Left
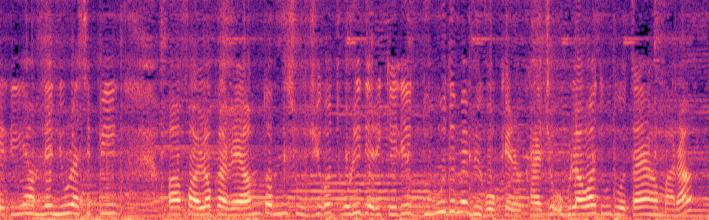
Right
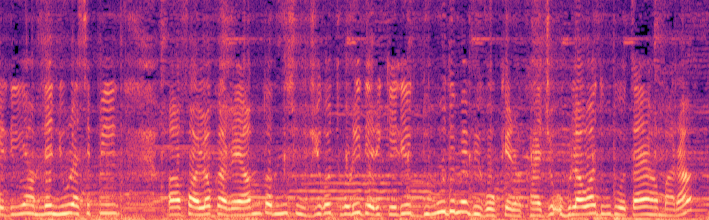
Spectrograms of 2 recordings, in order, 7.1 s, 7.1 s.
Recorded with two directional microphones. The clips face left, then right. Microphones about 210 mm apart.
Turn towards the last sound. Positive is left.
turn(degrees=-35)  # may be behind; listen again after turning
